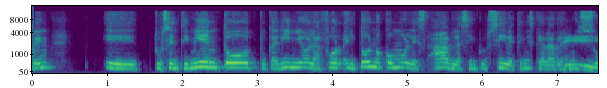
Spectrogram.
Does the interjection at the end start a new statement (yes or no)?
yes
